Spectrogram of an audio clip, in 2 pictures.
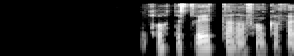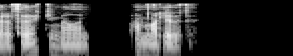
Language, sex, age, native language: Icelandic, male, 40-49, Icelandic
